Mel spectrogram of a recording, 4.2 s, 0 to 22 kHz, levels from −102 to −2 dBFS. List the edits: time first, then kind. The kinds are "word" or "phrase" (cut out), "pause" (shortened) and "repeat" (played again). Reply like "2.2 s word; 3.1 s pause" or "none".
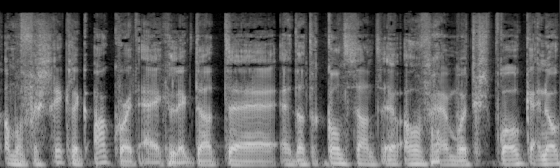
none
